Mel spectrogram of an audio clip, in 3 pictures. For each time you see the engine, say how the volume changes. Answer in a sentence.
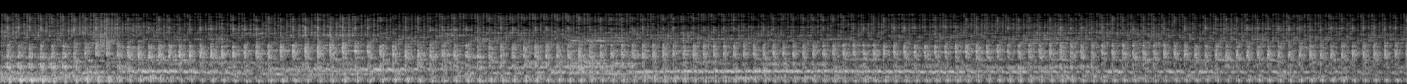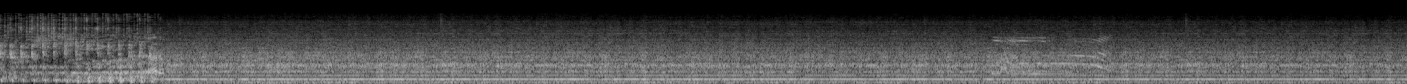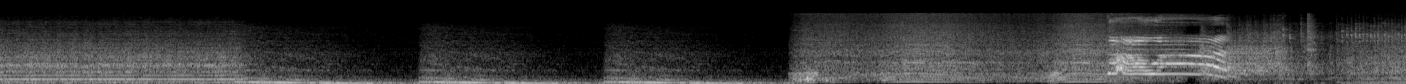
You can hear the engine from 0.0 to 42.1 s, getting quieter.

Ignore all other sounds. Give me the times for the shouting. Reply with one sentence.
The shouting can be heard from 5.7 to 6.5 s, from 23.9 to 25.3 s and from 39.2 to 40.5 s.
